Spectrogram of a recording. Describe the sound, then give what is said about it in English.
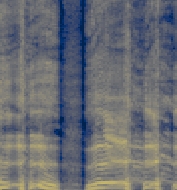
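A voice imitates a sick coworker's harsh, hacking cough in a workplace break room: a few rough, throaty voiced bursts, loud and alone with no other talk. “like literally hacking and coughing in the break room.”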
